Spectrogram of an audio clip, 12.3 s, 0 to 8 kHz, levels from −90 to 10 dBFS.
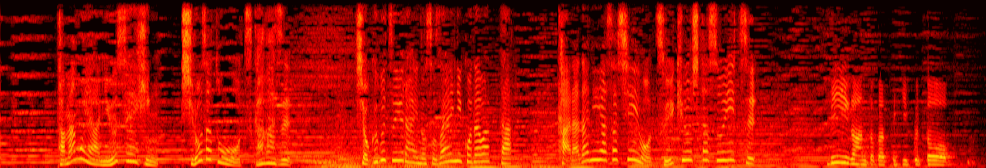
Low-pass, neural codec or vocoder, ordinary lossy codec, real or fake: none; none; none; real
